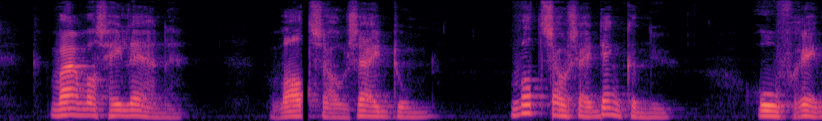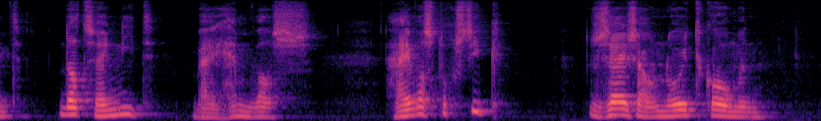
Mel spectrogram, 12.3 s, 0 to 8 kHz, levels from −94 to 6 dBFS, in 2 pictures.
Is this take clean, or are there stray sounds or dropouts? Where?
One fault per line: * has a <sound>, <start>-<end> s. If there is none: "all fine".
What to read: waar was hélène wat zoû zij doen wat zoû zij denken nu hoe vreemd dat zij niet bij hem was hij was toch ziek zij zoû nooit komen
* has a dropout, 2.3-2.3 s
